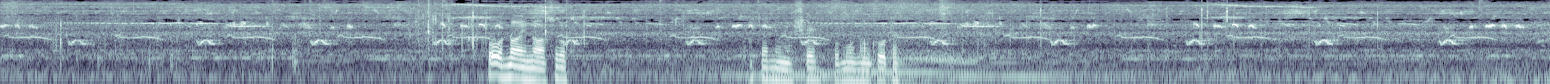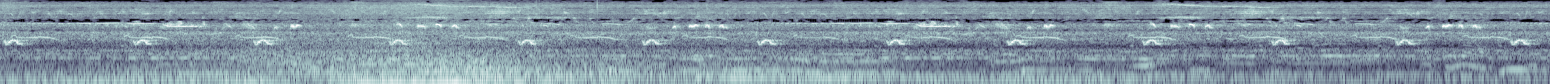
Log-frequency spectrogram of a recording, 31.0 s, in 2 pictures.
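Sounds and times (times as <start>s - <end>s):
birds chirping and whistling: 0.0s - 31.0s.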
